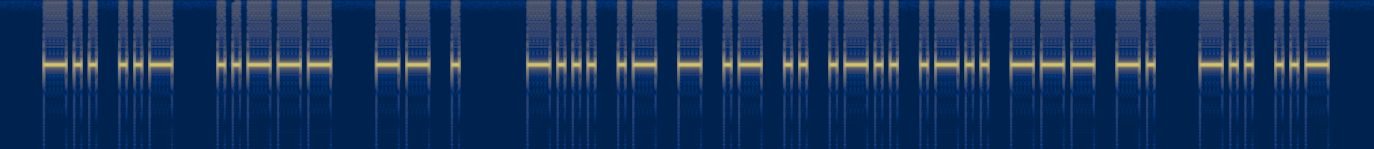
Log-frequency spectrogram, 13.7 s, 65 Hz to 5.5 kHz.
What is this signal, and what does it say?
Morse code, heard as a keyed tone, about 16 wpm, 800 Hz. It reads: DU 2 ME BATAILLON DU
